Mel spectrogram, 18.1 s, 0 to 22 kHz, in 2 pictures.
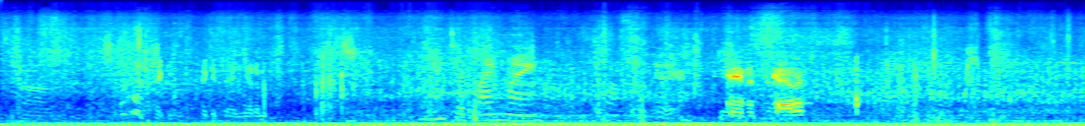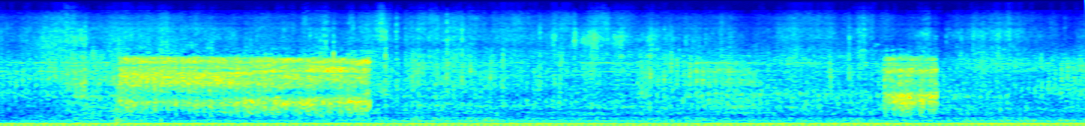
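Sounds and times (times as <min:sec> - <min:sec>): helicopter drone: 0:00.0 - 0:18.0
radio static bursts: 0:06.0 - 0:07.3, 0:09.8 - 0:12.2, 0:16.3 - 0:17.0.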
